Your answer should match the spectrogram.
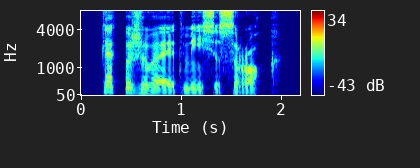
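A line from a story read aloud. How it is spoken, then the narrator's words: Snide question. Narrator (Russian): ехидно спросила она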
